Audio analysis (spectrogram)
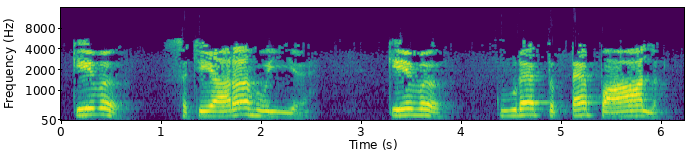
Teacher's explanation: ਦੋਵੇਂ ਜਿਹੜੇ ਕਿਵ ਪਦ ਹਨ ਇਹਨਾਂ ਤੇ ਯਮਕ ਲਾ ਕੇ ਉਚਾਰਨ ਕਰਨਾ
